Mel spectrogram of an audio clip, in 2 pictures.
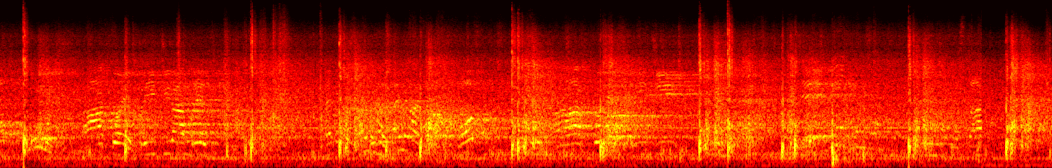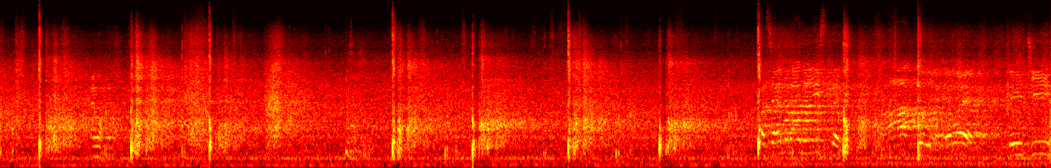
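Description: Tennis balls struck by rackets, sharp pops coming roughly once a second at an uneven pace, with the ball bouncing on the court. Voices call and talk in the background.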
